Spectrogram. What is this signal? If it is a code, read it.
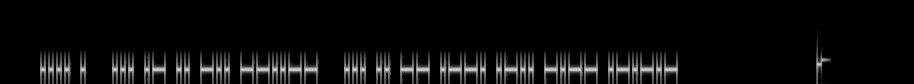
Morse code, heard as a keyed tone, about 30 wpm, 700 Hz. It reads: HE SAID, SIMPLY.
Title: Sentences from Top 600 Words 30wpm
